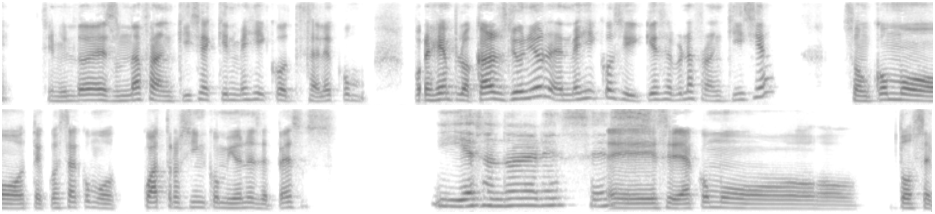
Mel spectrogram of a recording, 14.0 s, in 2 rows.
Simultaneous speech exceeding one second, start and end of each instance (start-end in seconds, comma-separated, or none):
none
